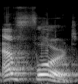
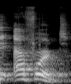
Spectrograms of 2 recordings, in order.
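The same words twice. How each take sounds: First: "एफर्ट" as two distinct beats, ef-fort; syllable by syllable. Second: Said in the usual way. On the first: Shown as a demonstration. ("एफर्ट" کو دو حصوں میں الگ الگ) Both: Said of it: "दो syllable हैं".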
